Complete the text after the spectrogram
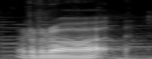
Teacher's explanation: ra, same as the R in English, but with more rolling sound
